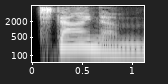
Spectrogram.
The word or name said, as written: steinem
